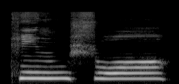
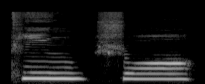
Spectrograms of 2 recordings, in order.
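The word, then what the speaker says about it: 听说: 再来第 10, 听说, ingat ya, T bacanya TH. 听说, Kang, nada 1 ya, 11 ya.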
